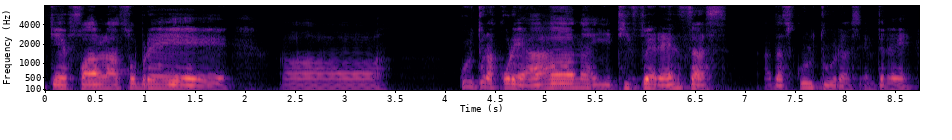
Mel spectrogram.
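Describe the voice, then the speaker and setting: A young man in his twenties from South Korea with a Korean accent, speaking a second language haltingly in a casual interview, often pausing to search for words. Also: mid-range voice, dark tone. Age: 20s. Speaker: interviewee, YouTuber.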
